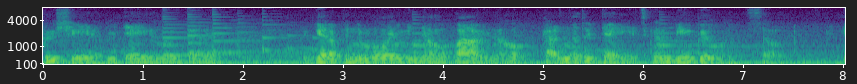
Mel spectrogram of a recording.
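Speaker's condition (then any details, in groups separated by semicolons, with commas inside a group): ALS; onset in arms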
